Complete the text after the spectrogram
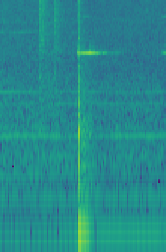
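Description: A machine lid shuts with a thud.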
